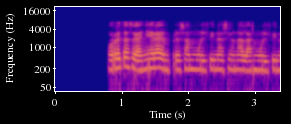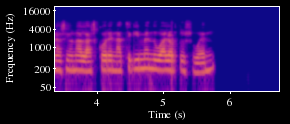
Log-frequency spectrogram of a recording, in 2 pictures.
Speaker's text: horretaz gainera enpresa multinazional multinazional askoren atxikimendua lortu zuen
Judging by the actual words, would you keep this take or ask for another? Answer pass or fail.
pass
